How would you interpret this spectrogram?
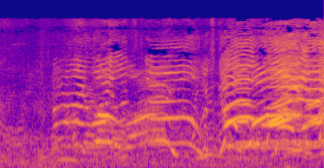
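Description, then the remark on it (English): A large football stadium crowd at a game involving the Wolves roars, many overlapping voices forming a steady din that swells into louder, higher cheering partway through and stays up until the end. “There's quite a big crowd here.”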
